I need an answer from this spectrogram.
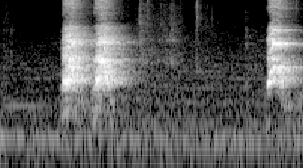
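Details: Pomeranian at the Inu no Ie shop in Kakogawa, giving three sharp, high yapping barks: two quick ones in close succession, a pause of over a second, then a single final bark, against a quiet background.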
